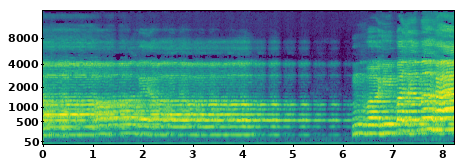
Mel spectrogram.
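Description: A man's unaccompanied voice sings a devotional Urdu kalaam in long held, drawn-out notes. The note dies away about five seconds in, and a new held note begins about a second later, growing louder.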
